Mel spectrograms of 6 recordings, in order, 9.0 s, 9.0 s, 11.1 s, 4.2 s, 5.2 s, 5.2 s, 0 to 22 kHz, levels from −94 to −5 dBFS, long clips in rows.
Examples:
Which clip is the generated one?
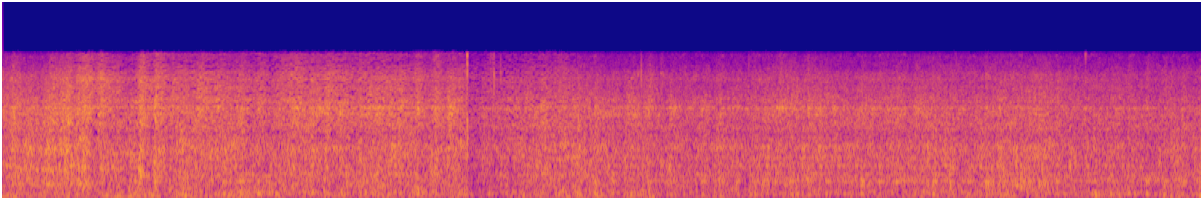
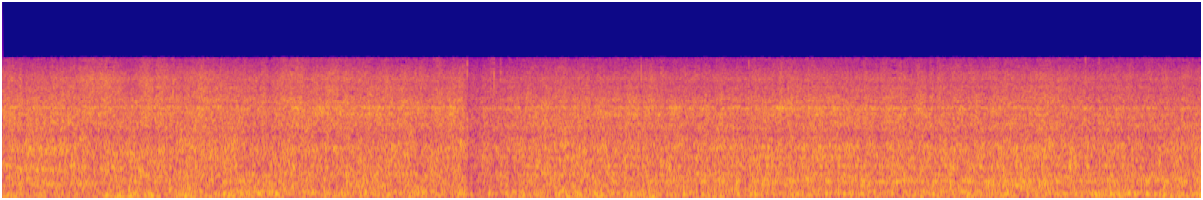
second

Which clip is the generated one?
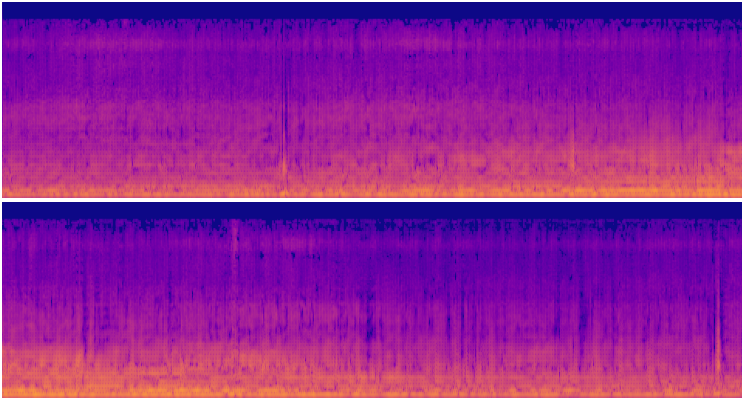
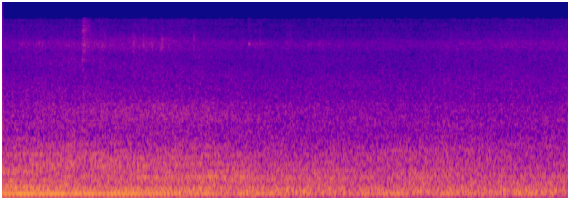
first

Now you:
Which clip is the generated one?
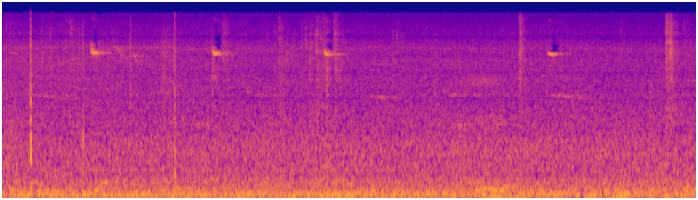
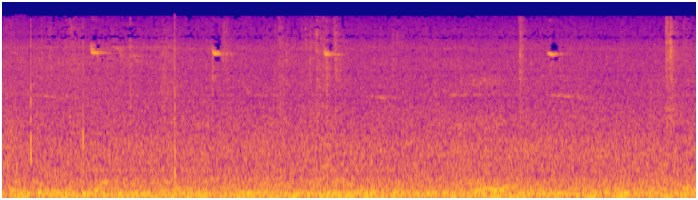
first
